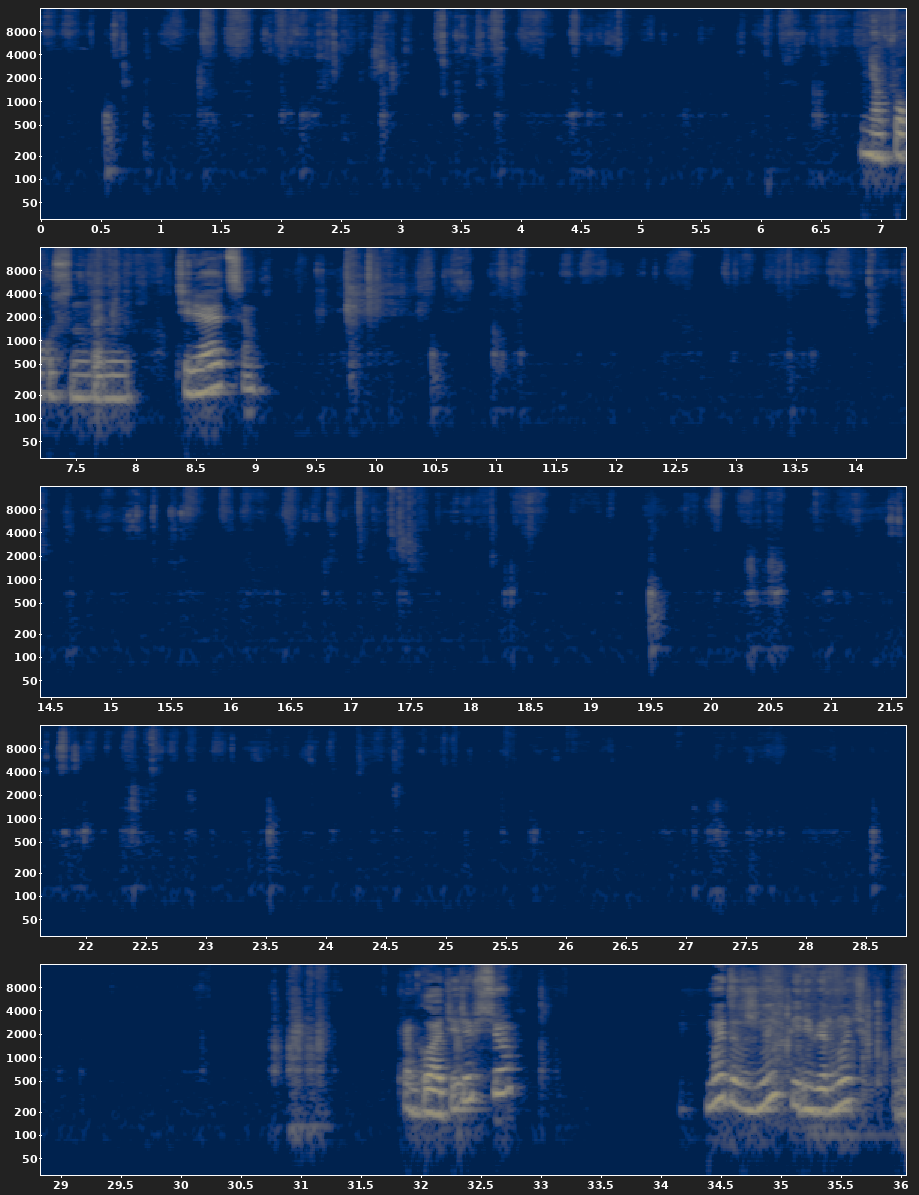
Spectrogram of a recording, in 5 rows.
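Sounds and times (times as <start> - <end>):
paper crinkling while folded: 0.0 - 8.4, 9.0 - 18.7, 19.8 - 25.8, 34.5 - 36.0.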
